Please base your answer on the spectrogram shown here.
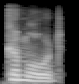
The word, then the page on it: commode: Indian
